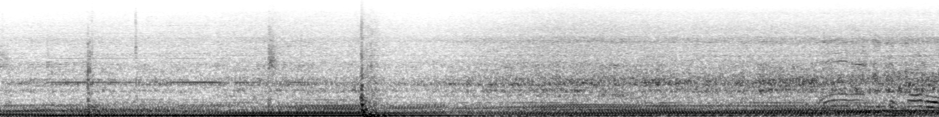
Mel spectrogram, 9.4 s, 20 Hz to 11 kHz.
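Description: A 2009 Jeep Grand Cherokee with a 3.7L engine runs steadily with a suspected water pump noise, giving a loud continuous idle hum with a few faint sharp ticks near the start.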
